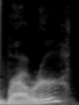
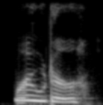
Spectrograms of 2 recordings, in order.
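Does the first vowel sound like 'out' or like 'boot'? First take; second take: out; boot. First: The first vowel sounds like the vowel in 'out'. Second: The first vowel sounds like the vowel in 'boot'.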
